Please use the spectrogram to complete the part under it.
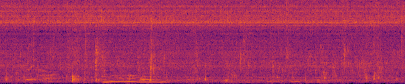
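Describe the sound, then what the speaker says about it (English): Water running and splashing as kitchen equipment is rinsed after making scones, a steady hiss with small clinks and scrapes of utensils throughout, fairly close and moderately loud. "I'm just washing off the rest of my equipment right now"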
